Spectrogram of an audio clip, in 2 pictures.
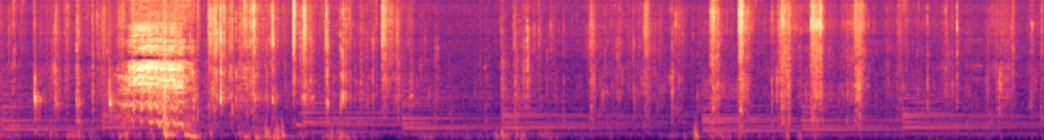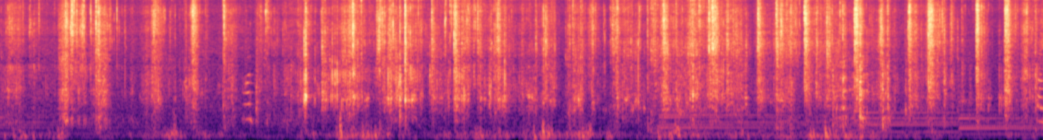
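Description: A horse whinnies loudly once, about two seconds in, then a Fell pony's hooves clip-clop irregularly as he is led at a walk over the stable floor and yard, under background music.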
